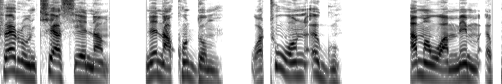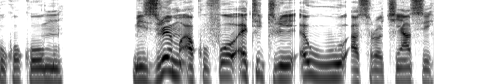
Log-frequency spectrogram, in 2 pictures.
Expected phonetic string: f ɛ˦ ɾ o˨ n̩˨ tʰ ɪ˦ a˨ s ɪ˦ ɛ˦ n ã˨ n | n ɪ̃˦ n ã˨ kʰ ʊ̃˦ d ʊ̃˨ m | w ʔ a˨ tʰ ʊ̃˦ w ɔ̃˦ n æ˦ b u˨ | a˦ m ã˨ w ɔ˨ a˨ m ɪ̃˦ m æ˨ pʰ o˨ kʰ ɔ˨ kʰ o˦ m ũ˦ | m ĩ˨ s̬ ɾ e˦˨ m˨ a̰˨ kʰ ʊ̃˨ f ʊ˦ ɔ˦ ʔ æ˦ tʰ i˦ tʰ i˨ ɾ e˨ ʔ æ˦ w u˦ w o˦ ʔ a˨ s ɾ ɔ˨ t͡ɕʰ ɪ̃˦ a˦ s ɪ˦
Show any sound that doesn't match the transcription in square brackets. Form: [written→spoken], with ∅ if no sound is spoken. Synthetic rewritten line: f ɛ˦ ɾ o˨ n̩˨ tʰ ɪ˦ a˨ s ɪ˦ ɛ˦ n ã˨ [n→m] | n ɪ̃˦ n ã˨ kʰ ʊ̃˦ d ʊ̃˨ m | w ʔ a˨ tʰ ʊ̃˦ w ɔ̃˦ n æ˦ [b→ɡ] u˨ | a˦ m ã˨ w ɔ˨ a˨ m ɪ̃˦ m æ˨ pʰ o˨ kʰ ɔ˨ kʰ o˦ m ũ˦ | m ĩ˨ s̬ ɾ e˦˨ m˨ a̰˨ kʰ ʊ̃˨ f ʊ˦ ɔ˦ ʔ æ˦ tʰ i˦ tʰ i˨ ɾ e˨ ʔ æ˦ w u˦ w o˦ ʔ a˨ s ɾ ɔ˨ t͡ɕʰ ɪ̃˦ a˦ s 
